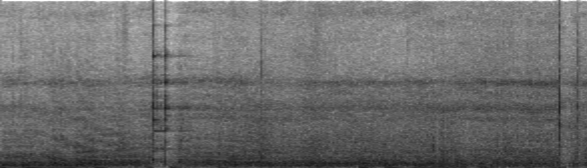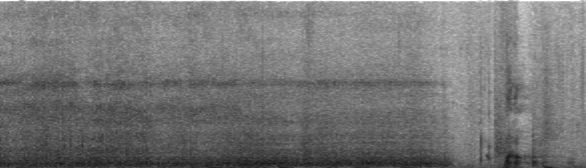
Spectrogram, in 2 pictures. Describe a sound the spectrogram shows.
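A handheld smoke gun whirs.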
